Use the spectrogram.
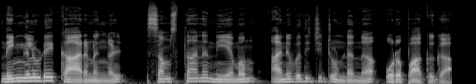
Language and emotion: Malayalam, neutral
